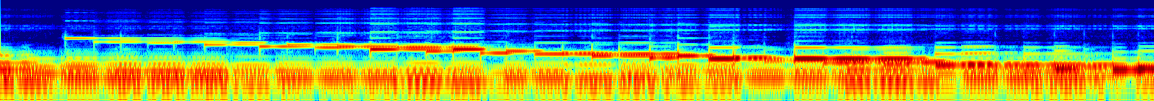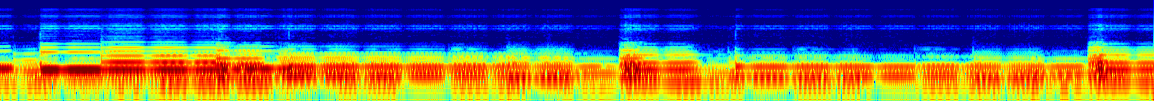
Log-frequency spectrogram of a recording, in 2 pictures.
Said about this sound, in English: He said, we got to put in some rain and thunder.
